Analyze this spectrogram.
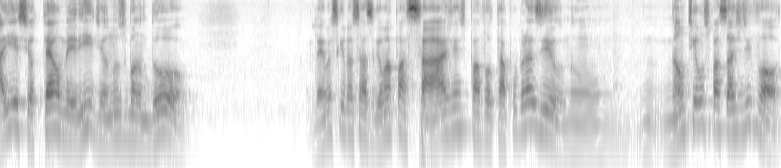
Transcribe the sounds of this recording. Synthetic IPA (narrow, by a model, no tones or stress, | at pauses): aiesɪot̪ɛwmeɾid͡ʒiɐ̃nʊzmɐ̃nd̪o | lẽmbɾɐsɪkɪnɔsazɡɐ̃mɐpasaʒẽj̃spɾɐvowt̪aɾpɾʊbɾaziwnɐ̃w̃ | nɐ̃w̃t̪ĩɲɐ̃mʊspasaʒẽj̃d͡ʒɪvɔwt̪ɐ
